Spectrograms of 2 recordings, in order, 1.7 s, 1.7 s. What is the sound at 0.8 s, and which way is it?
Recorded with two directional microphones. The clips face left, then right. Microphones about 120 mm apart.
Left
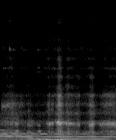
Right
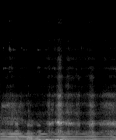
Music, 20° right (ahead or behind).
